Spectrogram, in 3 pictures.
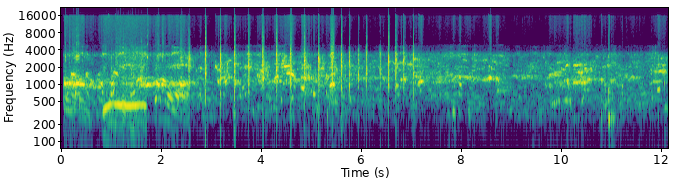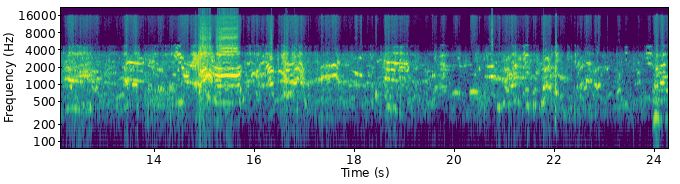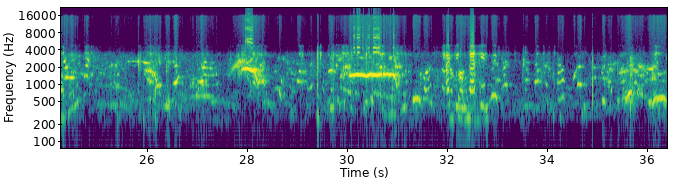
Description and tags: shcool bell Saint-Guinoux
Schoolbell of Saint-Guinoux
